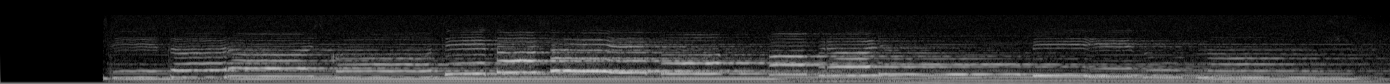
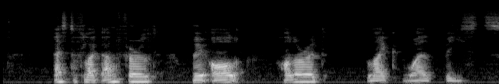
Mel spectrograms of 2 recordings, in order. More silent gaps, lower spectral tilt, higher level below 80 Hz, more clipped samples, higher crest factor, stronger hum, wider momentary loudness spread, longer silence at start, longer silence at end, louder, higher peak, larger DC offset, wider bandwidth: neither; second, -6.5 dB/octave vs -8 dB/octave; second, -62 dBFS vs -56 dBFS; neither; about the same, 16 dB vs 18 dB; neither; about the same, 11 LU vs 10 LU; first, 1.05 s vs 0.55 s; about the same, 0 s vs 0 s; second, -24 LUFS vs -19 LUFS; second, -10 dBFS vs -2 dBFS; first, 2% vs under 0.1%; about the same, 11 kHz vs 10 kHz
